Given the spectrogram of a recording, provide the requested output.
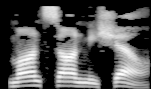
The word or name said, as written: Mont Saint Michel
